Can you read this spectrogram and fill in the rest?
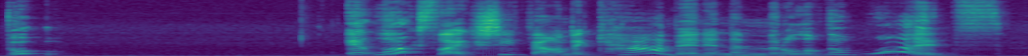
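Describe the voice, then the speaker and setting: Lady doing a kids lesson, high lively voice, slow pace, asks questions and cheers them on, really playful. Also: noisy background. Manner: exaggerated, playful, encouraging child-directed delivery with drawn-out key words. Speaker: children's teacher and host of a read-aloud language activity. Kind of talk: interactive lesson for young children, asking questions and praising answers.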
